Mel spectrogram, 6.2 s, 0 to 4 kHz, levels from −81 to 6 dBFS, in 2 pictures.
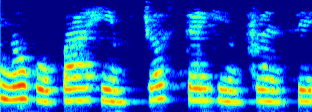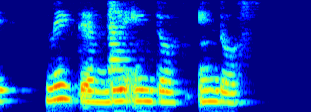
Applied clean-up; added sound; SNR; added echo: classical method WPE with log-MMSE.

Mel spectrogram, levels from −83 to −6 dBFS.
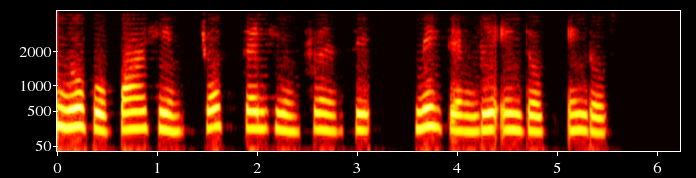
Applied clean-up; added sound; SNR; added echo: neural separator model SepFormer WHAMR!.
